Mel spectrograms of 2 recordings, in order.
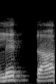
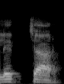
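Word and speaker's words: lecture: কিন্তু এখানে আমি বলছি লেকচার লেকচার কেন বলেছি শব্দের ভিতরে টি থাকলে এবং টি এর পরে যদি ইউ থাকে তাহলে তার উচ্চারণ চ এর মত হয়ে যাবে লেকচার সেঞ্চুরি এটা কিন্তু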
